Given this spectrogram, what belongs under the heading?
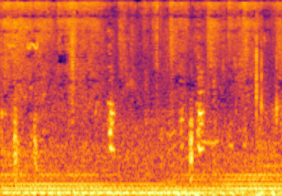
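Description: A backyard flock of chickens clucks softly in a chicken run, scattered low clucks over a steady hum of ambient noise, no voices.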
